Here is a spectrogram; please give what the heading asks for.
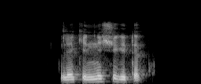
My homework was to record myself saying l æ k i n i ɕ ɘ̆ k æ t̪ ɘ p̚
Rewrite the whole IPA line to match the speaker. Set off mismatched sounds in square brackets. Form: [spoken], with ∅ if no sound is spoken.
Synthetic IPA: l æ k i [nː] i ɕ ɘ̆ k [i] t̪ ɘ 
